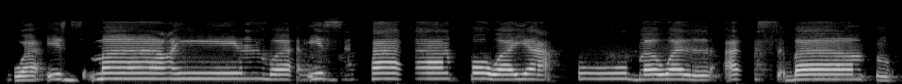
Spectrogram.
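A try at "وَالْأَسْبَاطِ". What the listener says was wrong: Wal huruf sinnya jangan ada e-nya ya. Wal asbat.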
